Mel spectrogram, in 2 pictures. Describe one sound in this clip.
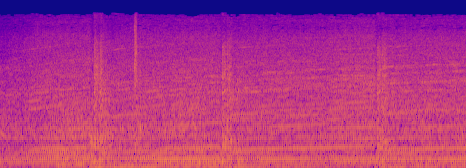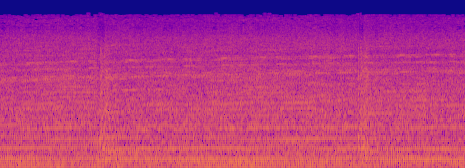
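A racing car shifts up through the gears with sharp clunks.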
